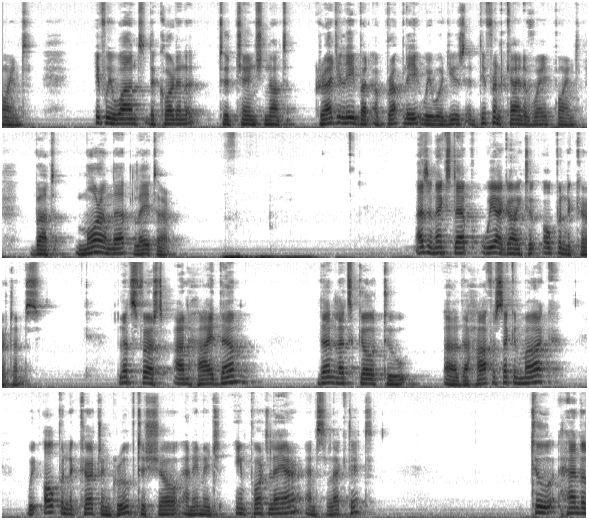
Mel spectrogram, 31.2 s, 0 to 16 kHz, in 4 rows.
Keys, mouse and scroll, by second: 3.5 click, 4.6 click, 14.6 click, 17.4 click, 21.8 click, 25.8 click, 27.1 click.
